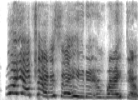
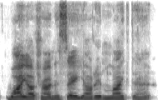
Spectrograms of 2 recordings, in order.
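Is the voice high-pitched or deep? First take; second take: high-pitched; deep. First: It is said in a high-pitched voice. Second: It is said in a deep voice.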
